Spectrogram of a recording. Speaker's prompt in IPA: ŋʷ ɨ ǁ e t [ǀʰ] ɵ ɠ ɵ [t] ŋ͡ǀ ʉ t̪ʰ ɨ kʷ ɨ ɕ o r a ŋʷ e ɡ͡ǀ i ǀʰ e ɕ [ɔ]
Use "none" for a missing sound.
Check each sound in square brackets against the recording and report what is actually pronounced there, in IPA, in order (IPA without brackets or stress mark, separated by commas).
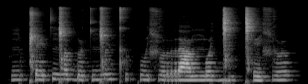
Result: ŋ͡ǀ, t, ɵ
